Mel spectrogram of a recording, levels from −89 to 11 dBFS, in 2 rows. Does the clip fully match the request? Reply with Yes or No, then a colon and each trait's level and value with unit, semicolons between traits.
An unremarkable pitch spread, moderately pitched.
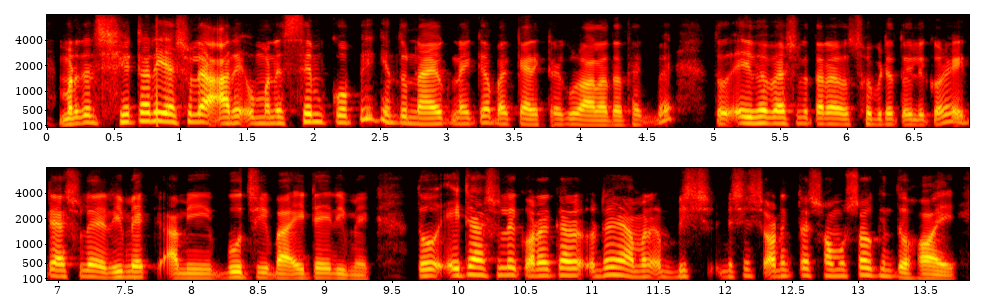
Yes: average, 4.6 semitones; medium, 155 Hz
